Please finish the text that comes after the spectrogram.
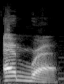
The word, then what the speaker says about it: Emre: just like it's just if you want to pronounce it it would be nice if you could say emre but which one does feel like you like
